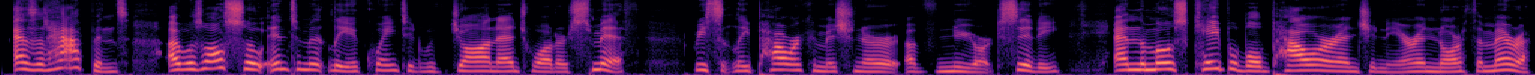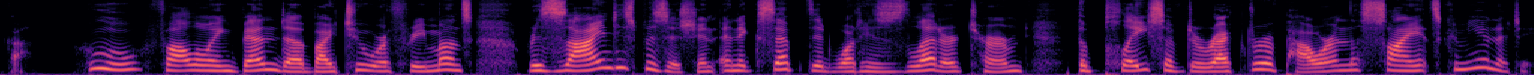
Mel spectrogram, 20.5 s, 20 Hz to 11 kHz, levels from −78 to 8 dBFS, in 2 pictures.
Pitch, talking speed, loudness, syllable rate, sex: 220 Hz, 160 wpm, -20 LUFS, 5.5 syllables/s, female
